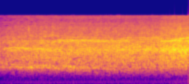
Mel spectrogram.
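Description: Concert audience applause and crowd noise swelling up just after the song has ended, then holding steady.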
